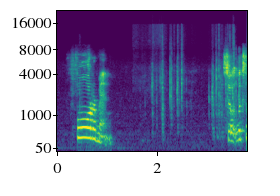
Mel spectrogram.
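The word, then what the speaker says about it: formen: this is the tingwar for North which is pronounced Foreman so it looks like a b with an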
